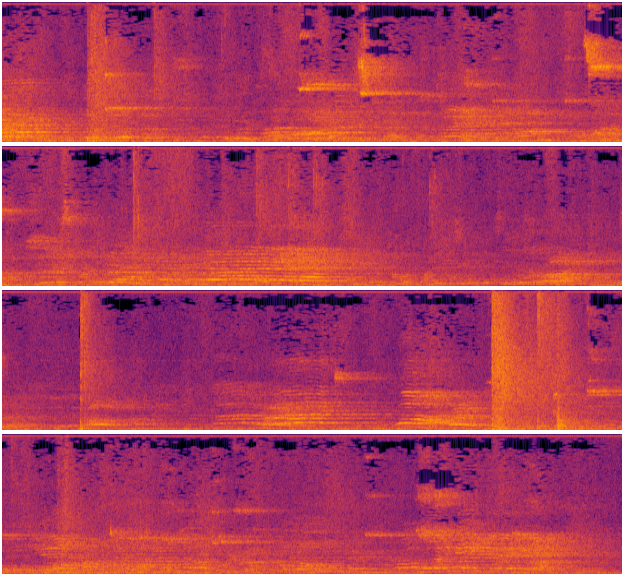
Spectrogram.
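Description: Young women call out and shout to each other in a large echoing hall.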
